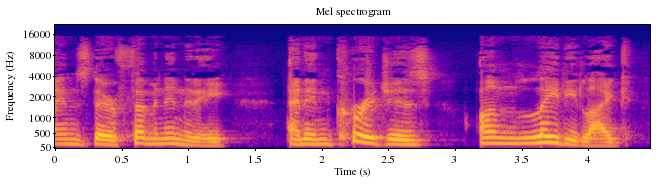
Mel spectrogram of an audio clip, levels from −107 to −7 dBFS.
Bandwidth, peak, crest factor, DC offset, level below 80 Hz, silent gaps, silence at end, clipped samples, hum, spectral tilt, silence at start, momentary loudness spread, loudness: 15 kHz; -6 dBFS; 14 dB; under 0.1%; -68 dBFS; none; 0.15 s; under 0.1%; none; -6 dB/octave; 0 s; 8 LU; -21 LUFS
